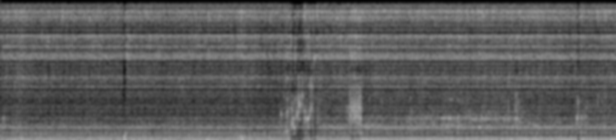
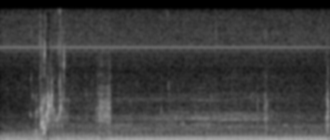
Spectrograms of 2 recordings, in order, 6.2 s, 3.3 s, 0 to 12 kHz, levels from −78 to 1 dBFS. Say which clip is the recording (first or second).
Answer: second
